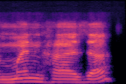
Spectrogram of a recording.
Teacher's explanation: Nun mati bertemu dengan ha izahar halki. Okey. Tiada dengung, jelas. Haza. Ha alif tu mad asli.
